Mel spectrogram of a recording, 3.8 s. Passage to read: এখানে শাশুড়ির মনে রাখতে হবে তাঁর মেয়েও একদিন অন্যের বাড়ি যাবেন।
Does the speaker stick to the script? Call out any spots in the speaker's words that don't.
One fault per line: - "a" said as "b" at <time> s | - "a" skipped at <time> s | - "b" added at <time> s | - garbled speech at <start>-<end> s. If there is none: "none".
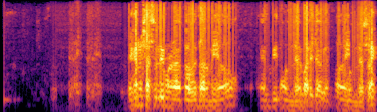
- garbled speech at 3.3-3.8 s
